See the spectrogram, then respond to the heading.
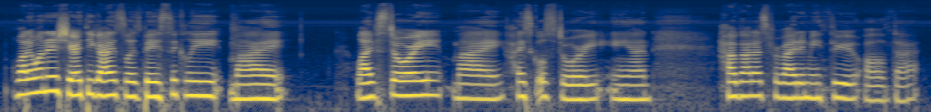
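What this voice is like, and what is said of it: Voice affected by illness. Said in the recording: “Sorry for my voice, like I've got sick this week.”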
